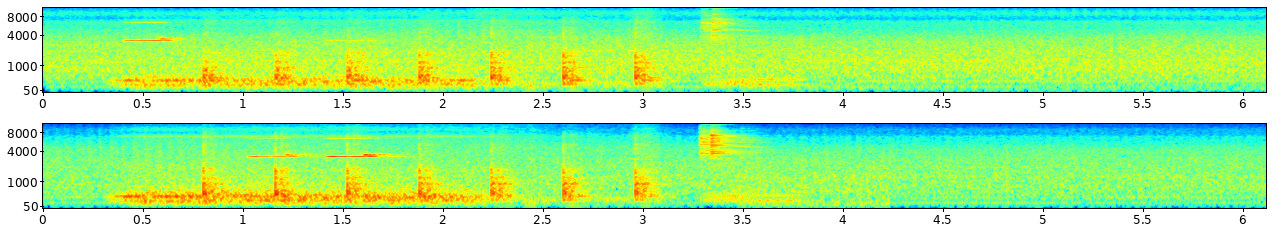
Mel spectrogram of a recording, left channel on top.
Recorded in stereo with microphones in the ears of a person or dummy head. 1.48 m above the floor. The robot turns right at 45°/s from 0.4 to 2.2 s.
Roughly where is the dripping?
Right.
